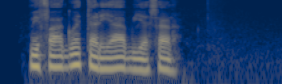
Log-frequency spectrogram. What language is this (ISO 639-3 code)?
kik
